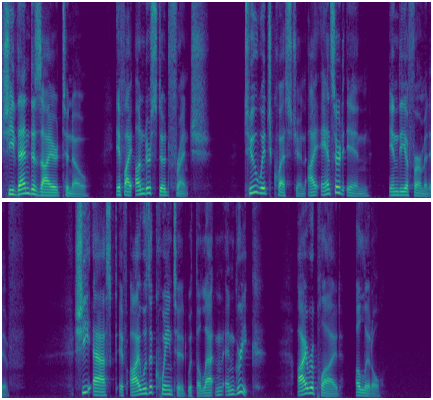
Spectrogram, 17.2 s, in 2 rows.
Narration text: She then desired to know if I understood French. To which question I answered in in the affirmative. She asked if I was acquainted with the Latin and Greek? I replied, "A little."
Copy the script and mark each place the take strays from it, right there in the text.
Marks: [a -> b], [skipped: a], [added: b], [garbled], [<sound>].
She then desired to know if I understood French. To which question I answered in in the affirmative. She asked if I was acquainted with the Latin and Greek? I replied, "A little."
